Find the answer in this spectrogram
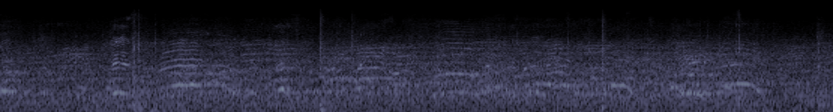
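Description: Court sound from a wheelchair basketball game: players' voices calling across the court, with a few sharp knocks.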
